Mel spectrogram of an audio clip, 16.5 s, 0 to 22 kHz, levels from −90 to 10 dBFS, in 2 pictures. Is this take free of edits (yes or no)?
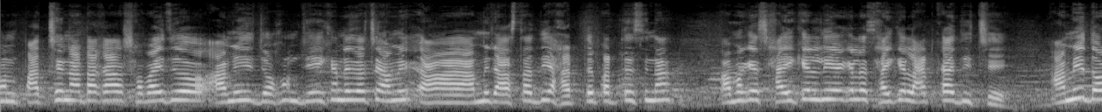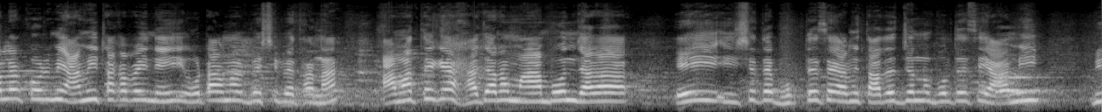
yes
